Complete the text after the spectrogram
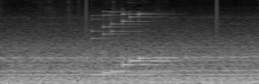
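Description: An electronic ticket machine beeps in a quick rising chime.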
